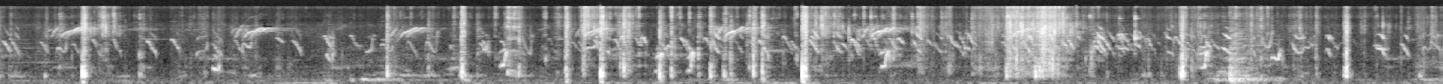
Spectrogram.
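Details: Growing irani teetar francolin chicks in captivity give many high, rising, thin peeps in loose overlapping runs, with sharp pecking clicks and a brief burst of rustling noise near the middle.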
